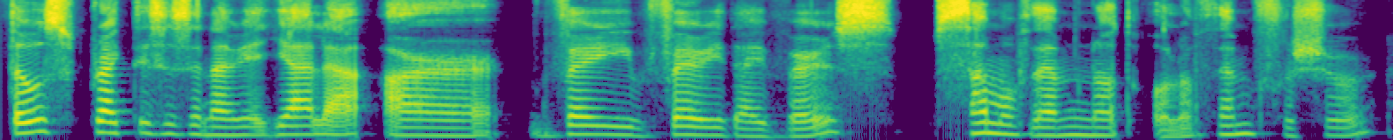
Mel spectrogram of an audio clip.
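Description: Woman, dance-maker in interview; low-ish, gravelly, thoughtful. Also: unhurried. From Chile. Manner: thoughtful, searching for words. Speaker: dance artist. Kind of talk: reflective interview monologue.

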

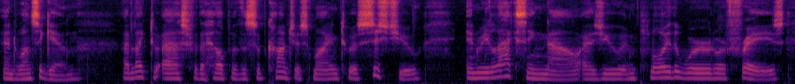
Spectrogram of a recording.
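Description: Man guiding a slow relaxation session. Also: medium pitch. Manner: soothing, deliberate, measured phrasing. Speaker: podcast host and relaxation guide.

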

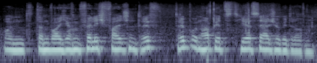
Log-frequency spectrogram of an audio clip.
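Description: A man's voice: mid-range voice, fairly even intonation, brisk, background noise. A man from Germany in casual conversation as a podcast co-host, chatty, easily sidetracked, laughing often. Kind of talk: casual chat.

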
